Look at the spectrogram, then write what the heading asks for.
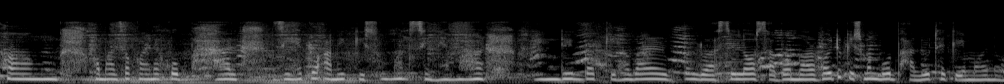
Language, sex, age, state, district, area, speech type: Assamese, female, 45-60, Assam, Charaideo, rural, spontaneous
